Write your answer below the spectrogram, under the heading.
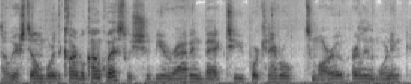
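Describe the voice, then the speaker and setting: The pace of speech is fairly quick. Light background noise can be heard. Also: man. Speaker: family travel vlogger. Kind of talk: casual vlog chat. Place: boat. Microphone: phone near.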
